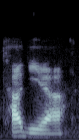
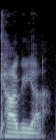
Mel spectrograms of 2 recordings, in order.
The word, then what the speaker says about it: Kaguya: Yeah, I think they actually pronounce it Kaguya. – I'm sorry. I should be saying Kaguya. I keep putting the ac- I I keep putting the stress on the wrong syllable.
